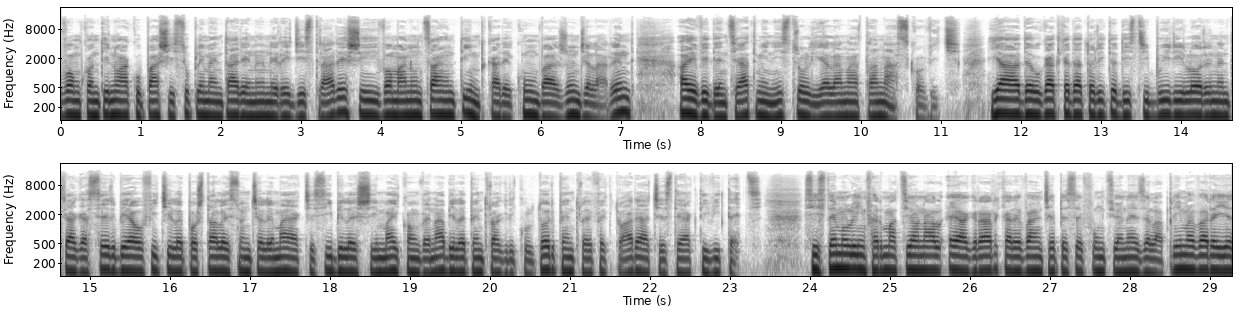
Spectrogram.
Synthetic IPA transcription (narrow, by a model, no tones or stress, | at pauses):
vo̞mko̞nt̪inuakupaʃisuplime̞nt̪aɾeɨnɨnre̞d͡ʒist̪ɾaɾe̞ʃiɨjvo̞manunt̪saɨnt̪impkaɾe̞kumvaːʒund͡ʒe̞la̰ɾɨnd̪ae̞vid̪e̞nt̪siat̪minist̪ɾuljelanat̪anasko̞vit͡ʃʲjaːd̪əuɡat̪kəd̪at̪o̞ɾit̪əd̪ist̪ɾibuiɾilo̞ɾɨnɨnt̪ɾeaɡase̞rbijao̞fit͡ʃiːle̞po̞st̪ale̞sunt̪̚t͡ʃe̞le̞majak̚t͡ʃe̞sibile̞ʃimajko̞nve̞nabile̞pe̞nt̪ɾuaɡɾikult̪o̞rʲpe̞nt̪ɾue̞fe̞kt̪uaɾeaːt͡ʃe̞st̪e̞jak̚t̪ivit̪ət̪sʲsist̪e̞mulujinfo̞rmat̪sio̞naleaɡɾarkaɾe̞vaɨnt͡ʃe̞pe̞səfuŋk̚t̪sio̞ne̞zelapɾiməvaɾəje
